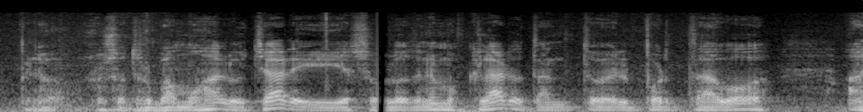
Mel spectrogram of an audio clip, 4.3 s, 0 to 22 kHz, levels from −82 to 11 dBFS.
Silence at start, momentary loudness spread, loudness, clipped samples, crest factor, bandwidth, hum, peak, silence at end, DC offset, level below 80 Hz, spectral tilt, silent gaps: 0 s; 7 LU; -14 LUFS; under 0.1%; 14 dB; 13.5 kHz; none; 0 dBFS; 0 s; under 0.1%; -28 dBFS; -7 dB/octave; none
